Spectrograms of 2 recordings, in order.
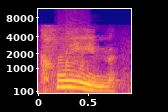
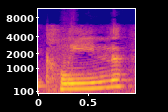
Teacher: Clean ends with a voiced N.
